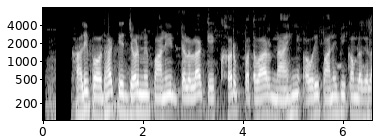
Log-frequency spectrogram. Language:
Bhojpuri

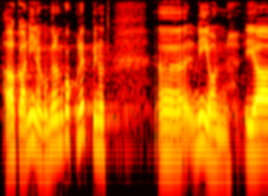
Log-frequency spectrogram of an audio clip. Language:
Estonian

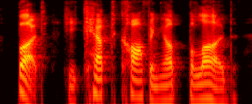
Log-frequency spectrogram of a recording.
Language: English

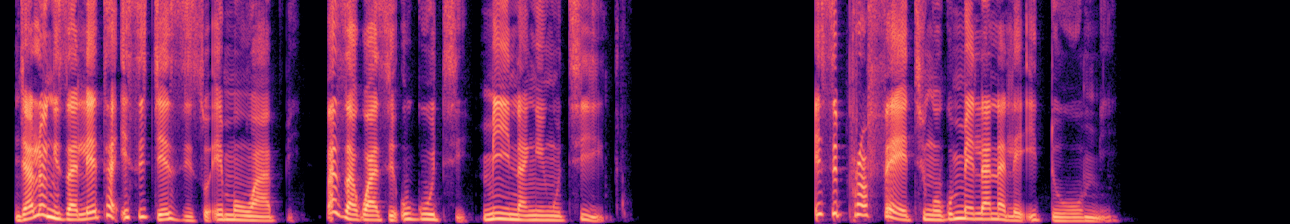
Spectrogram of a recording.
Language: North Ndebele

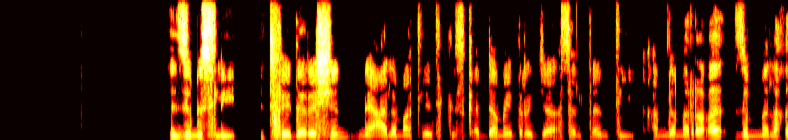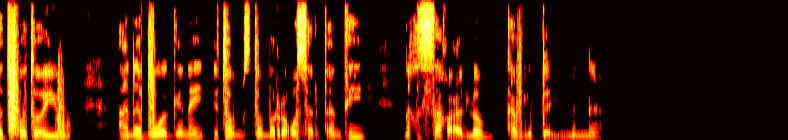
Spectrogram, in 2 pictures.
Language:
Tigrinya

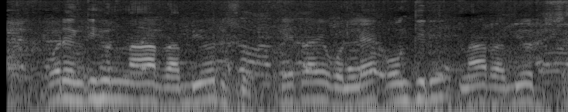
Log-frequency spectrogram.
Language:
Masai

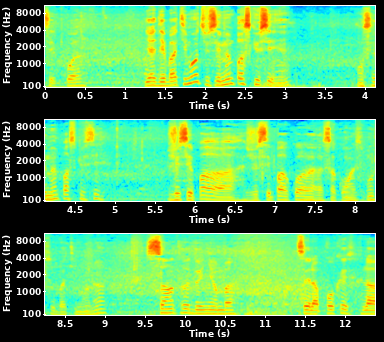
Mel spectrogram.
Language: French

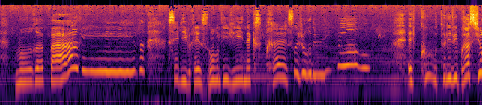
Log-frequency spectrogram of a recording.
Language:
French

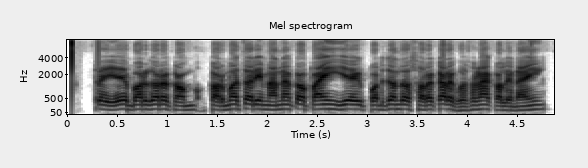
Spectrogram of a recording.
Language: Odia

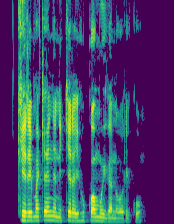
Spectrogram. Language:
Kikuyu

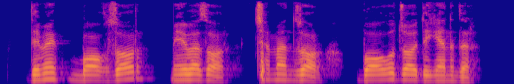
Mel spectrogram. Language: Uzbek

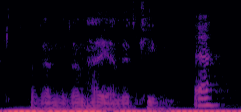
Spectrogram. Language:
Danish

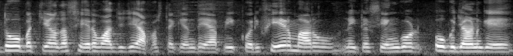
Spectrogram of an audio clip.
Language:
Punjabi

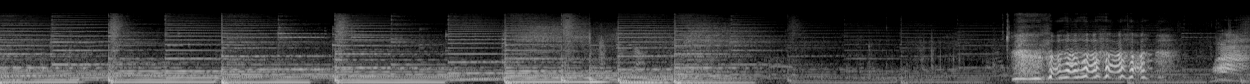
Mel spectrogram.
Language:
Korean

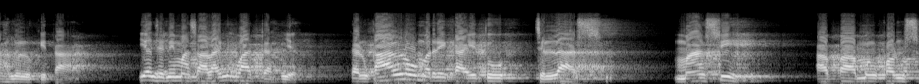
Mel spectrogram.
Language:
Indonesian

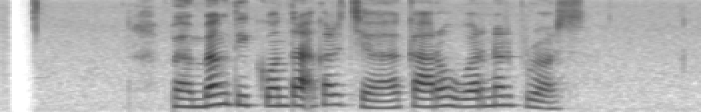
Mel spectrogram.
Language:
Javanese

